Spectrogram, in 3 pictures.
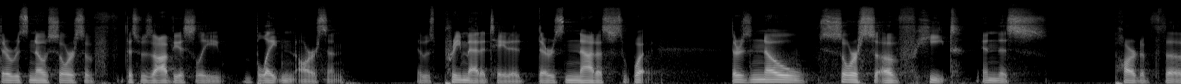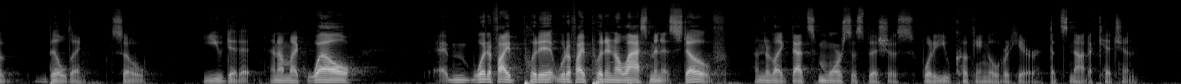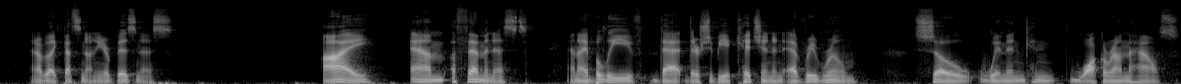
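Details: Stuttering, a speech impediment, in an adult male comedian speaking on his solo podcast.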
